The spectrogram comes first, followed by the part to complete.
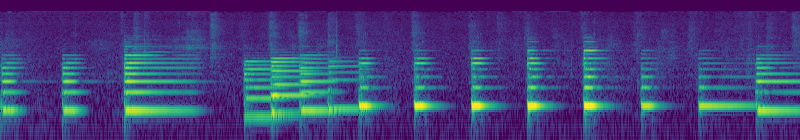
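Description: Piano played slowly, a melody of single struck notes that ring and fade, with one note held about two seconds in and a quicker run of notes a little after three seconds, then single notes at an even, unhurried pace.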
